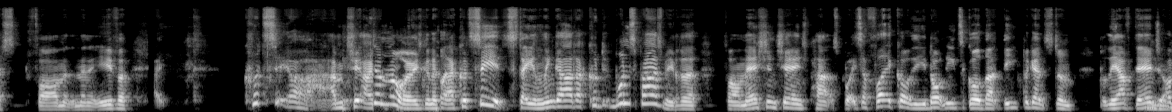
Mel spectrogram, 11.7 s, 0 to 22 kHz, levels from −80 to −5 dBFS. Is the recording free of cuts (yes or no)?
no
